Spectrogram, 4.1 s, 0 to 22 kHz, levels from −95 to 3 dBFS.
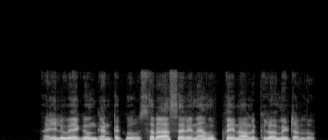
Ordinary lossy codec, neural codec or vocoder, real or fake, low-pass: none; codec, 24 kHz, 3 kbps, HILCodec; fake; 10.8 kHz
